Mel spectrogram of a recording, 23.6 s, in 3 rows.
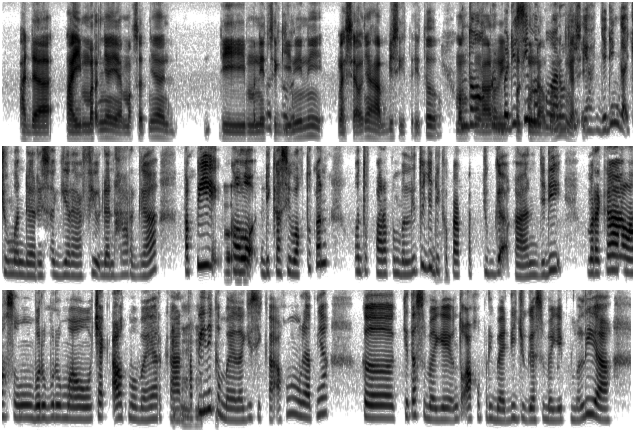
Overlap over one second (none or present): present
